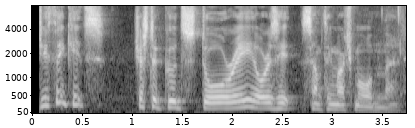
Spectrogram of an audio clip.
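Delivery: normal talking voice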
